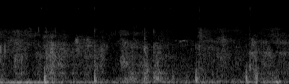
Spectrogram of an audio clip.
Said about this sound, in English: 3 days in a row. I'm out. I'm walking. I'm moving.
